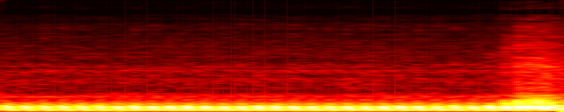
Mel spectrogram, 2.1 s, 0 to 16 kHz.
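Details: Automatic scooter, bored-up engine, BRT Juken 5++ ECU fuel raised by only 1.3 after adding 10 nearly stalled it: steady pulsing idle, then quick sharp blip rising and falling cleanly without stumbling; clean throttle response.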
